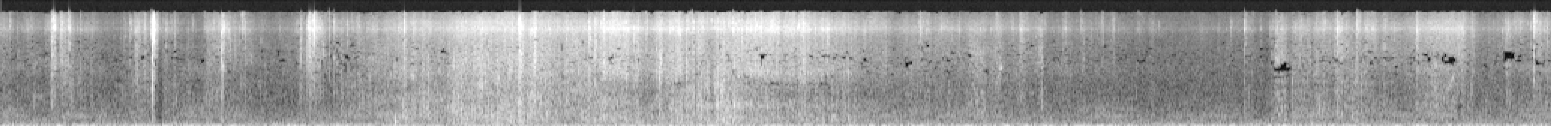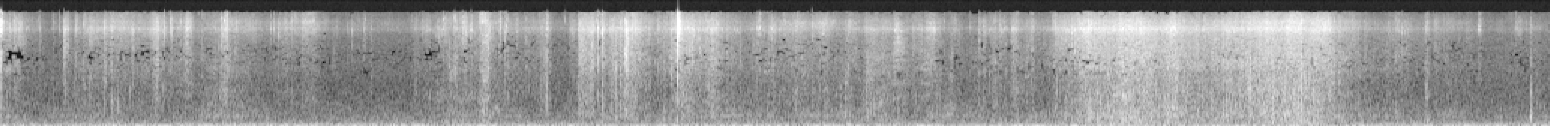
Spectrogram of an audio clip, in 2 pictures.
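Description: Coffee-bush leaves rustling and brushing as the plants are pushed past at close range. Two longer stretches of rustling, with scattered sharp clicks between them.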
